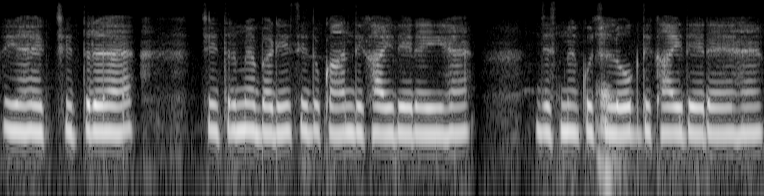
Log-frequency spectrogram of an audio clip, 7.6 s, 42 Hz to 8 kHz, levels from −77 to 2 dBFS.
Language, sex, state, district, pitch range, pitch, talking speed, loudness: Hindi, male, Uttarakhand, Tehri Garhwal, 230-240 Hz, 235 Hz, 155 wpm, -15 LUFS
